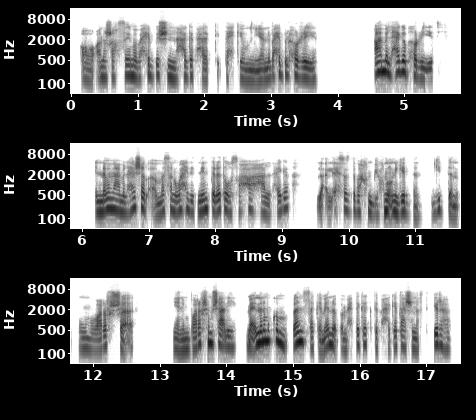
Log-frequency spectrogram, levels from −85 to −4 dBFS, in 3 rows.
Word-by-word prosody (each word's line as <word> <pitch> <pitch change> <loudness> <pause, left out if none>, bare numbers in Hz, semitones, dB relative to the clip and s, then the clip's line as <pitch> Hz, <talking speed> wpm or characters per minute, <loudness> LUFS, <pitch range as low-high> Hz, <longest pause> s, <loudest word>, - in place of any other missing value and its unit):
آه، - - -5
أنا 155 - -3
شخصيّة 155 +3 -2
ما 165 - +1
باحبش 175 +3 +3
إن 150 -2 -2
حاجة 165 +2 -2
تحك 135 -5 -6 0.2
تحكمني، 130 -2 -5
يعني 130 +2 -1
باحب 165 +5 -3
الحريّة، 150 -5 0 0.9
أعمل 225 0 +7
حاجة 220 +4 +4
بحريتي، 150 -10 -3 0.6
إنّما 165 +4 +3
ما 195 - +3
أعملهاش 180 +5 +1
أبقى 195 - -1
مثلًا 165 +3 -3
1 175 +2 -2
2 170 +4 -1
3 185 +2 +1
وأصحّح 155 -1 -4
على 150 - -3
الحاجة، 160 +10 -5 0.4
لأ، - - -3
الإحساس 190 -2 -5
ده 180 - -6
بيخ 165 -1 -4
بيخنقني 160 +4 0
جدًا، 135 -6 -3 0.2
جدًا، 185 - -5
وما 145 -2 -7
باعرفش 135 +6 +2 0.8
يعني 130 -2 -3
ما 135 - -2
باعرفش 190 +10 +1
أمشي 210 -1 +5
عليه، 160 -1 +2 0.2
مع - - +4
إن 205 - +6
أنا 235 - +9
ممكن 240 -6 +4
بانسى 215 -4 +4
كمان 175 +4 0
وأبقى 170 -6 -2
محتاجة 180 +8 -4
أكتب 190 - -8
حاجات 160 +1 -5
عشان 150 -3 +3
أفتكرها، 165 +1 -2
165 Hz, 180 wpm, -24 LUFS, 145-185 Hz, 0.9 s, أنا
